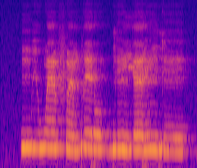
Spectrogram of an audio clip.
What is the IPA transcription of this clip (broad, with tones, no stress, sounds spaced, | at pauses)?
m i˨ w ɛ̃˧ f ɛ̃˨ b e˧ ɾ o˨ ɡ͡b ĩ˨ j ɛ˨ ɾ ĩ˧ ɡ ĩ˨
